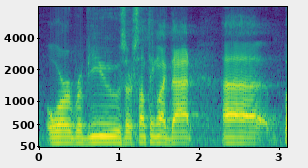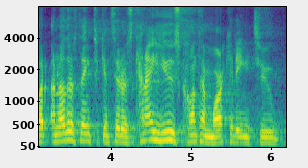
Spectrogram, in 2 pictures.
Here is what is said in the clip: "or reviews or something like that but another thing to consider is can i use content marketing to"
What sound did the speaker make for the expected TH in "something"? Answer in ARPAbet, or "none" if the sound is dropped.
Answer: TH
